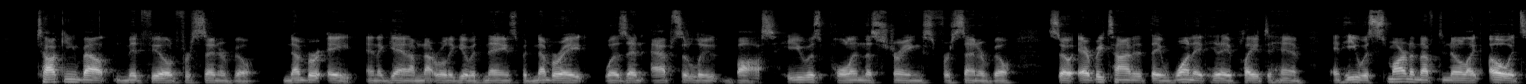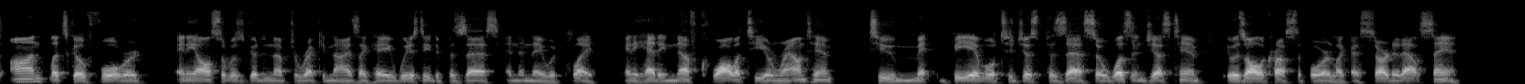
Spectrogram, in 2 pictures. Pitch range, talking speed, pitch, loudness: 90-120 Hz, 205 wpm, 100 Hz, -28 LUFS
